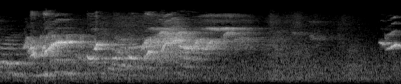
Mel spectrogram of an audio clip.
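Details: White-rumped shama song used as tutor material for training songbirds: loud, rich, varied whistles and slurred notes jumping between pitches for about two and a half seconds, then fading, with a new bright phrase starting at the end.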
